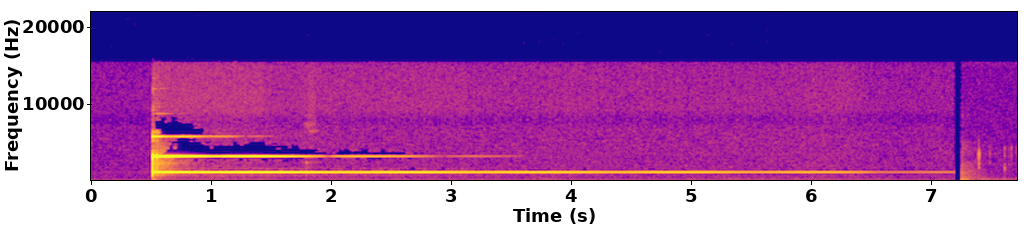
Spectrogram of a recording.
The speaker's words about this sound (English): And I'm inviting the bell that invites you to concentrate on your breathing and yourself.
